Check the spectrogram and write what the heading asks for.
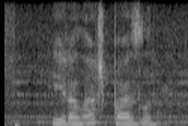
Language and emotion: Russian, neutral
